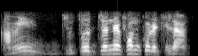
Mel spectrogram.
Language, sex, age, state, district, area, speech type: Bengali, male, 18-30, West Bengal, Howrah, urban, conversation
